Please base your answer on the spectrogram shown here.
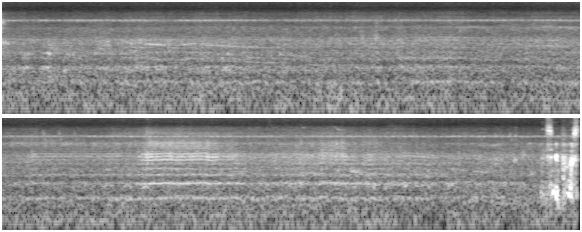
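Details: Many worker honey bees pollinating a flowering jabuticaba tree make a steady, droning hum of buzzing together, swelling slightly louder toward the end.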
